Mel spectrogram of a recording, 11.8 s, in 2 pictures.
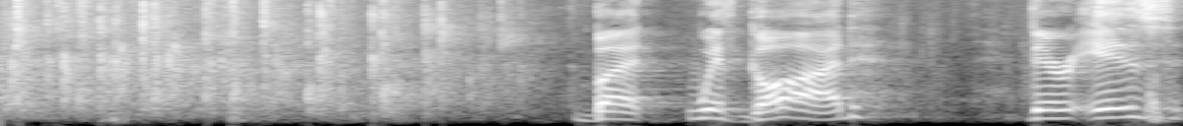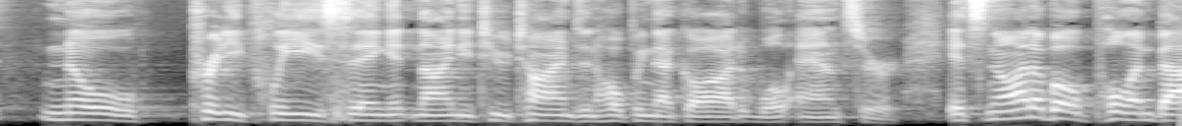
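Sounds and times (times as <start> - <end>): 
audience applause: 0.0 - 2.8
speech: 2.9 - 4.5, 5.2 - 11.8.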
